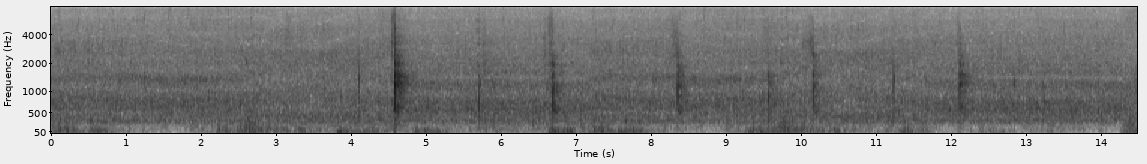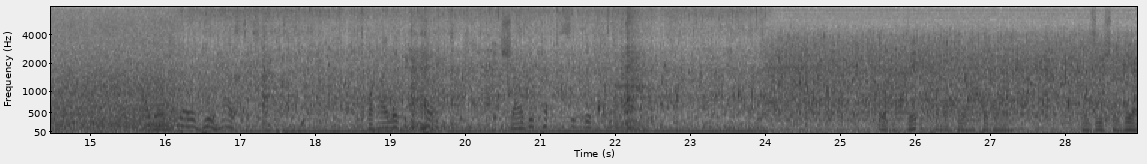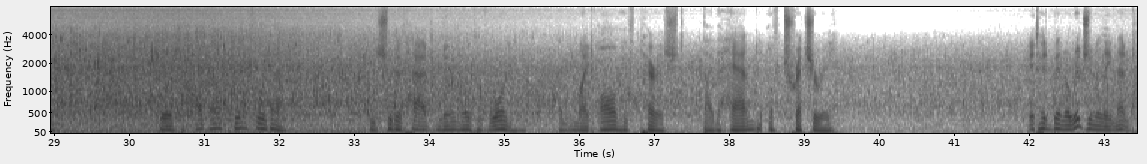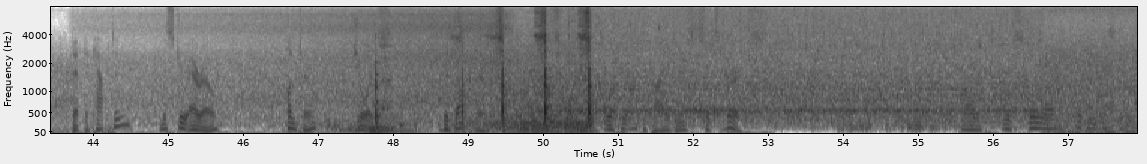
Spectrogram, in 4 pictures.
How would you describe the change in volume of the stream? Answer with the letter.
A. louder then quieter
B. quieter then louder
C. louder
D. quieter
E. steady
B.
